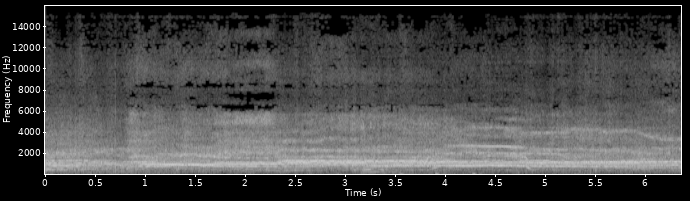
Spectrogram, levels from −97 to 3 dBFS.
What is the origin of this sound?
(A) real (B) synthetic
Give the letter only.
B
